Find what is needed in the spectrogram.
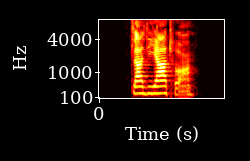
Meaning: gladiator (male or of unspecified gender)
- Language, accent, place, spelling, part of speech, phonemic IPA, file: German, Germany, Berlin, Gladiator, noun, /ɡlaˈdi̯aːtoːɐ̯/, De-Gladiator.ogg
